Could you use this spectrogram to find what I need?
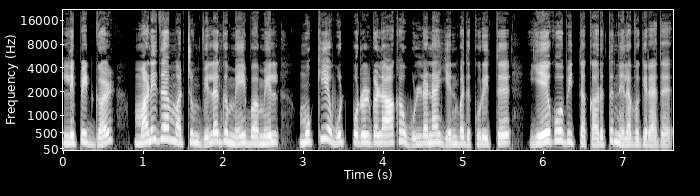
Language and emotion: Tamil, neutral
